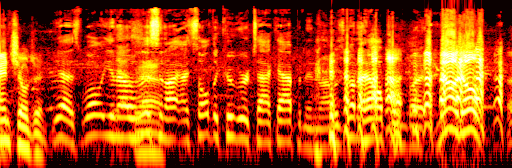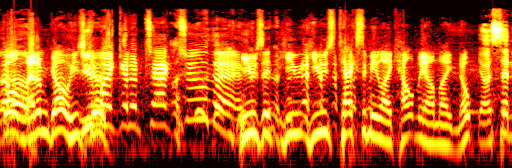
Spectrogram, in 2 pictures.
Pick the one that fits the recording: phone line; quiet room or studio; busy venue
busy venue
